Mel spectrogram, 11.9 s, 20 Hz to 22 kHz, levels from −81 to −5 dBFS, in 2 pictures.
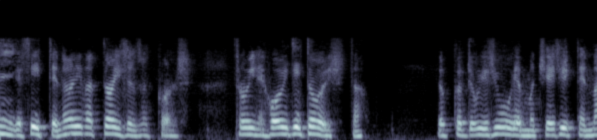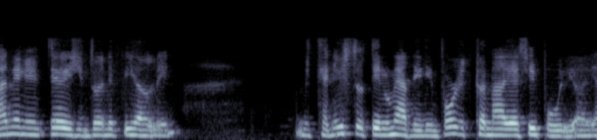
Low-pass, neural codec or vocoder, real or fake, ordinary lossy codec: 7.2 kHz; codec, 16 kHz, 1 kbps, X-Codec, HuBERT features, trained on general audio; fake; MP3, 48 kbps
